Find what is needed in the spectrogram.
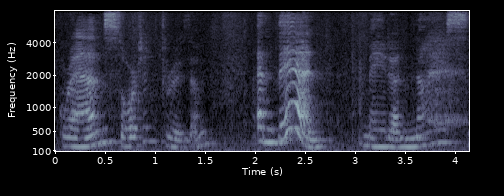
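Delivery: ordinary delivery, nothing marked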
